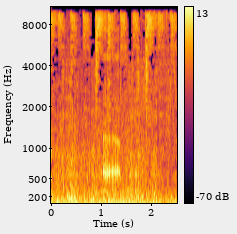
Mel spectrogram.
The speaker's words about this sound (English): Yeah, that's the same sort of truck that went by me this morning.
